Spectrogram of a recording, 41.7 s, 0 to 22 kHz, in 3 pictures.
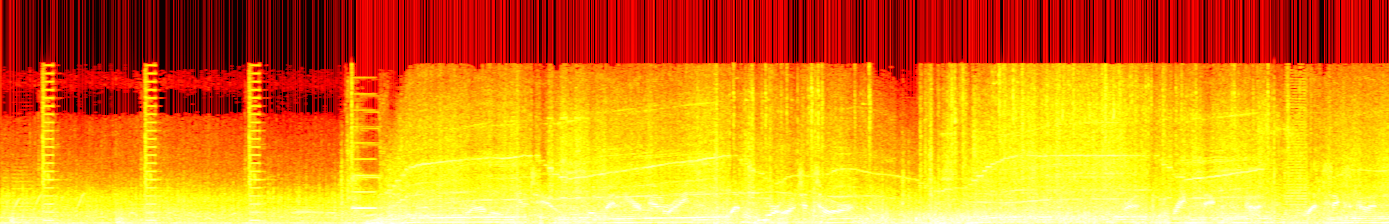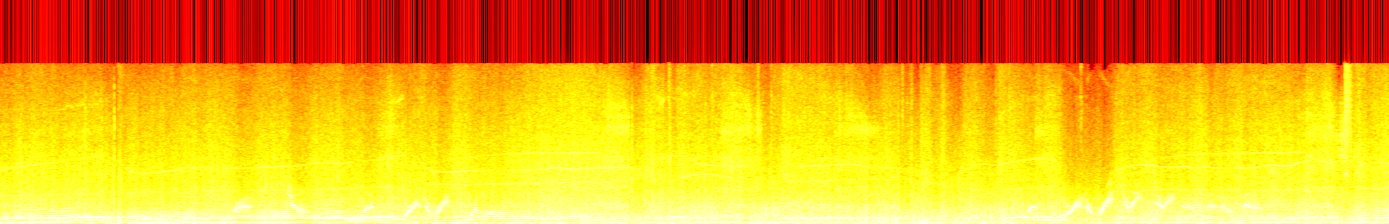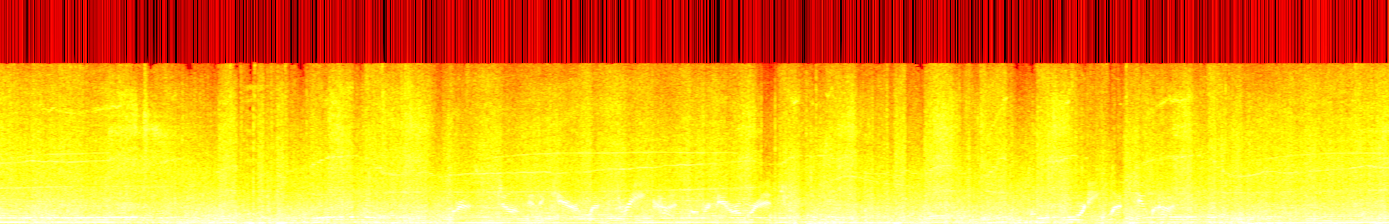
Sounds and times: Speech: 4.5s - 8.7s, 11.1s - 14.0s, 16.1s - 19.1s, 24.1s - 26.7s, 32.2s - 35.6s, 38.4s - 39.7s.

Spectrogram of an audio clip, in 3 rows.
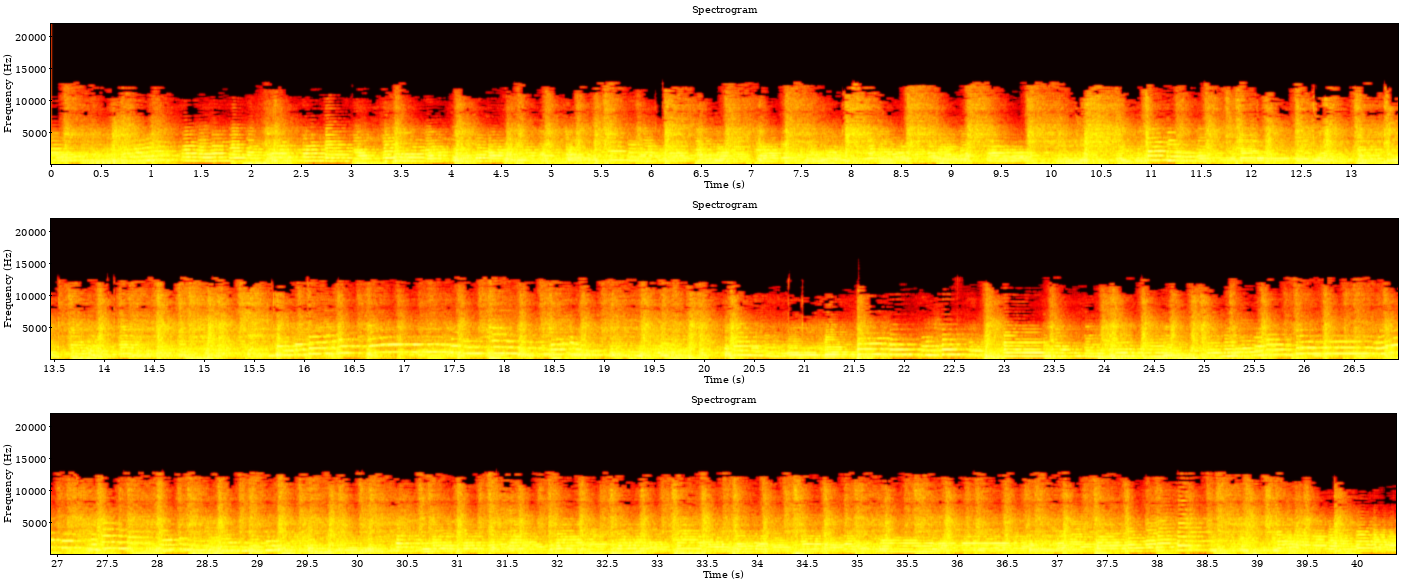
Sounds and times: Music: 0.0s - 40.3s.

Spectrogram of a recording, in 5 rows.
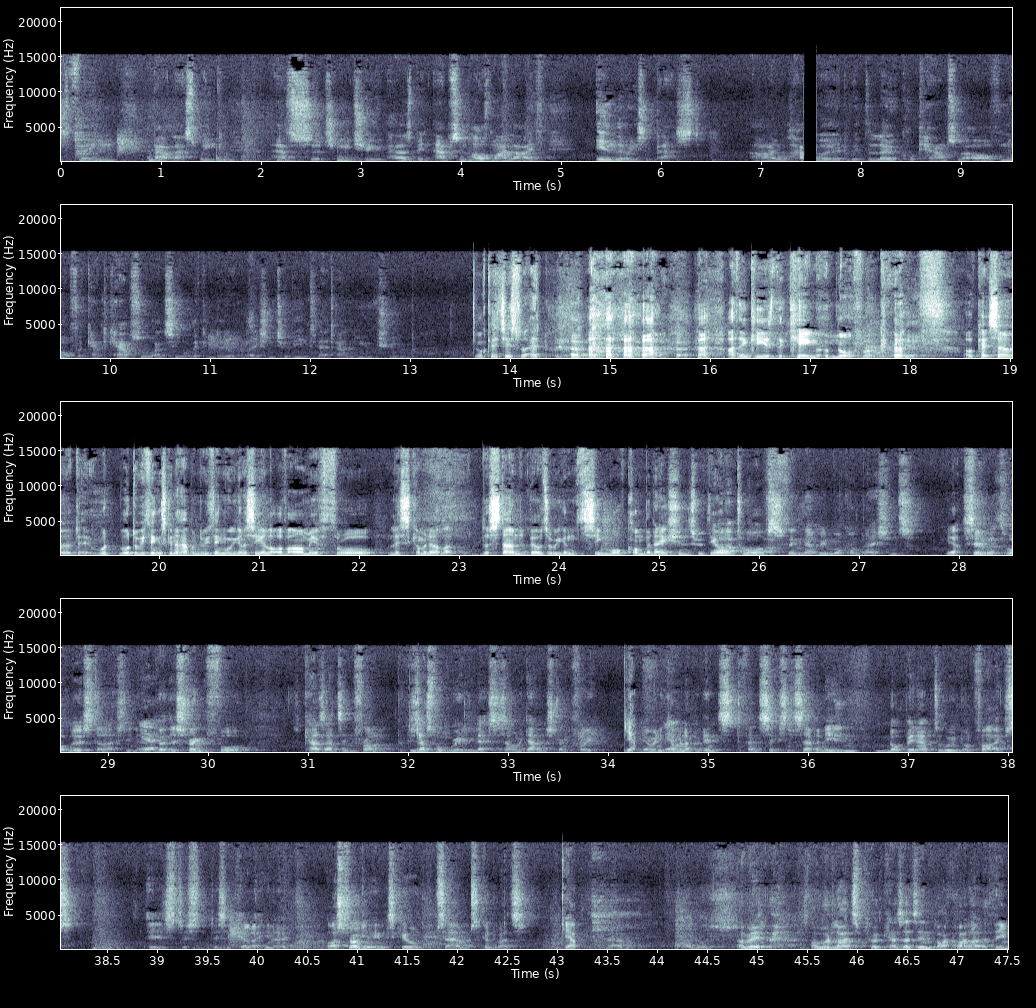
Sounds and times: Speech: 0.0s - 13.0s, 13.6s - 14.4s, 16.2s - 30.4s, 31.0s - 38.2s, 38.9s - 47.5s
Inside, small room: 0.0s - 47.5s.

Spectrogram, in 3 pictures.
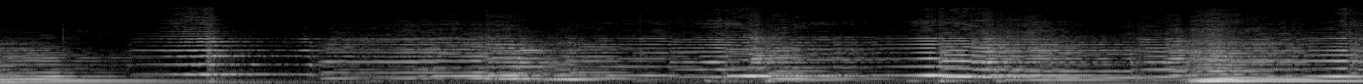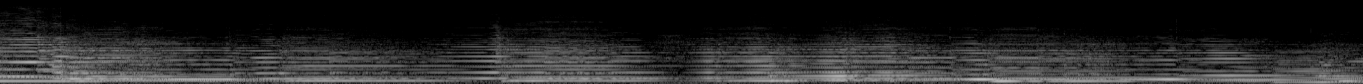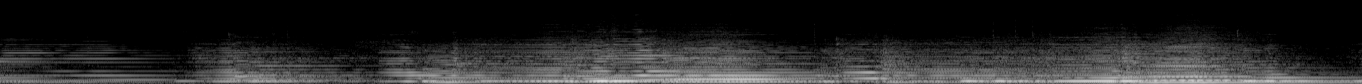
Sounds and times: Cello: 0.0s - 40.8s.

